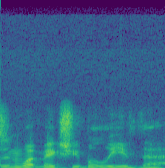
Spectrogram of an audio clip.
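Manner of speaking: dry, sarcastic, mocking tone. Voicing a character questioning a player's claim, sarcastic. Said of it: "sarcastically turns around and she goes".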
